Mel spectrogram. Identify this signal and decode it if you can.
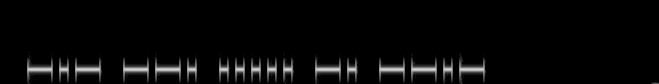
Morse code, heard as a keyed tone, about 16 wpm, 700 Hz. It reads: KG5NQ
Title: USA Callsign DE Callsign - 5 Characters - 15wpm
